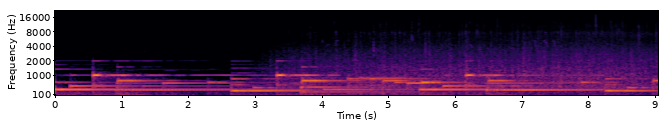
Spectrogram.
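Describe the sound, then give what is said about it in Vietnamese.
Steady drizzling rain sets in after a few seconds as a soft, even hiss and keeps going beneath slow, gentle melodic notes that play throughout. “Cơn mưa rả rích kéo dài đã mấy ngày nay khiến cho bà Hiền”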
